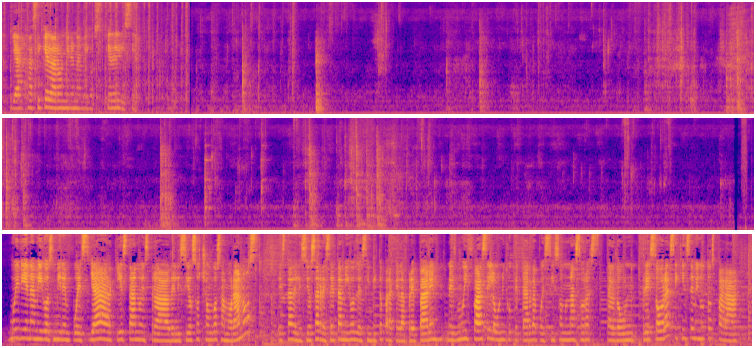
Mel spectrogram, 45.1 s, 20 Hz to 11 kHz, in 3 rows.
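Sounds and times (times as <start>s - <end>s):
spoon scraping stone pot: 0.0s - 3.8s.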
